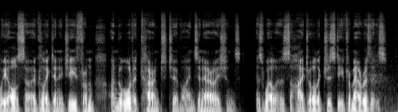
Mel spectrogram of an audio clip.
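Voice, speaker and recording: In a put-on character voice, a man speaks at a very deep, low pitch and a moderate pace, in a very clean recording with a silent background. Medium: audio drama. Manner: smooth, even-toned, polished.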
